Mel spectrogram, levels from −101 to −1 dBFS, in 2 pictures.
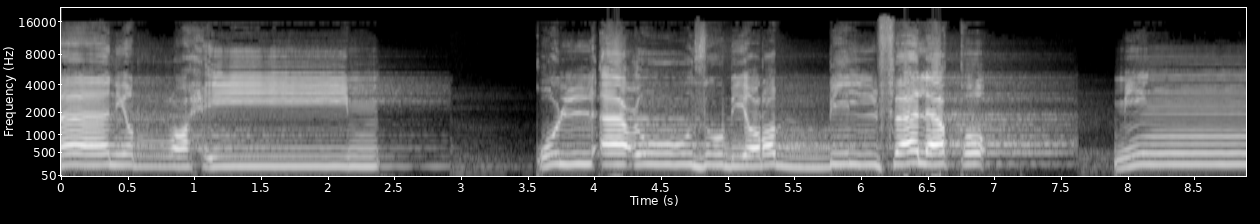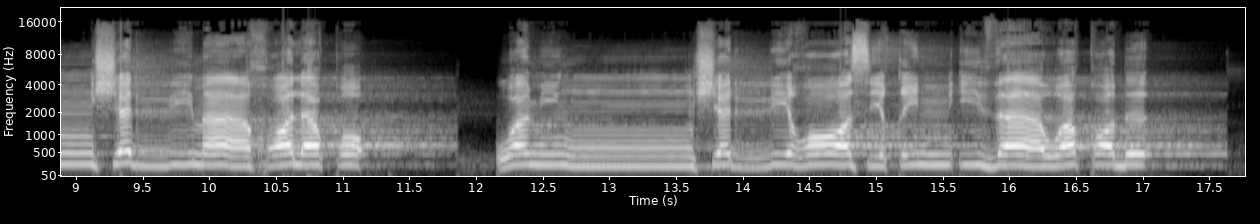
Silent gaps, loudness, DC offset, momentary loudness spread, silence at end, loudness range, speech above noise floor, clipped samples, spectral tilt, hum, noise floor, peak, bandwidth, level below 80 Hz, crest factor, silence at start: none; -16 LUFS; under 0.1%; 15 LU; 0.15 s; 7 LU; 44 dB; under 0.1%; -2 dB/octave; none; -61 dBFS; 0 dBFS; 16.5 kHz; -70 dBFS; 18 dB; 0 s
